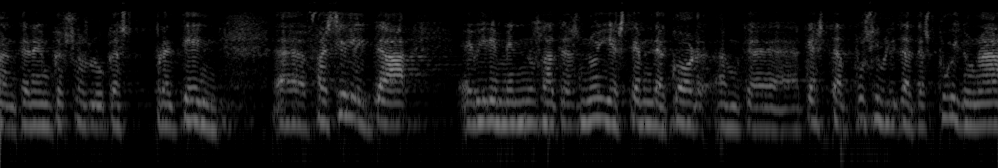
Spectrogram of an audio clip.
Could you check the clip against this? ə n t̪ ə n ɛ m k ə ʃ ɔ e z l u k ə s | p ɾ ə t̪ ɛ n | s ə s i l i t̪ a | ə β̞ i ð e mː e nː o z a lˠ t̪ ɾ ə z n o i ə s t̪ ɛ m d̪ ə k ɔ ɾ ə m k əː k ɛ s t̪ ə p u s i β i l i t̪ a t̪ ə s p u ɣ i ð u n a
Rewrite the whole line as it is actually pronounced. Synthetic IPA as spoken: ə n t̪ ə n ɛ m k ə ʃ ɔ e z l u k ə s | p ɾ ə t̪ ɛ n | f ə s i l i t̪ a | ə β̞ i ð e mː e nː u z a lˠ t̪ ɾ ə z n o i ə s t̪ ɛ m d̪ ə k ɔ ɾ ə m k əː k ɛ s t̪ ə p u s i β i l i t̪ a t̪ ə s p u ɣ i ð u n a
